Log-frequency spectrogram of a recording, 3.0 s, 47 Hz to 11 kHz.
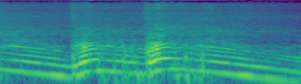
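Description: Honda J35 V6 swapped into a Mazda Miata revs twice in quick succession, each rise bringing a sharp VTEC intake howl before settling back to a smooth, fairly quiet idle drone.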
